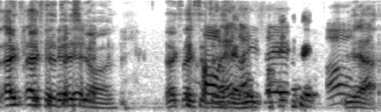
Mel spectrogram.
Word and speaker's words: XXXTentacion: It's XXXTentacion.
